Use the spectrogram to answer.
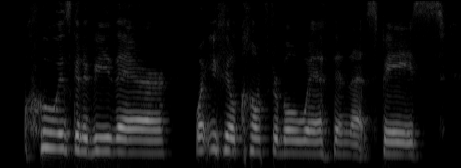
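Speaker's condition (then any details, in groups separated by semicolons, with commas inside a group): No condition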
